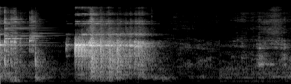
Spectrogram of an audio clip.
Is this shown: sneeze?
no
